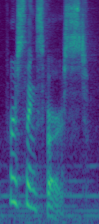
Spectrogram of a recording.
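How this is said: It is said in a laid-back Californian stoner voice.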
